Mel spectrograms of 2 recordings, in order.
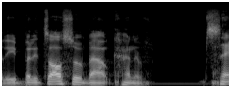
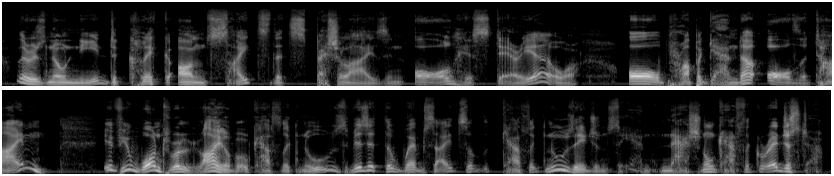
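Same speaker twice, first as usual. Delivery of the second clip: put-on bloviating, pompous commentator voice; 2 semitones higher than usual. Reading the writer's New Year's resolutions aloud in a George Weigel impression. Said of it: "my amazing George Weigel impression".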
